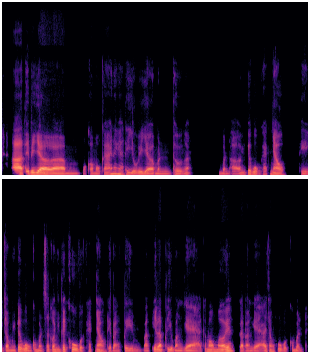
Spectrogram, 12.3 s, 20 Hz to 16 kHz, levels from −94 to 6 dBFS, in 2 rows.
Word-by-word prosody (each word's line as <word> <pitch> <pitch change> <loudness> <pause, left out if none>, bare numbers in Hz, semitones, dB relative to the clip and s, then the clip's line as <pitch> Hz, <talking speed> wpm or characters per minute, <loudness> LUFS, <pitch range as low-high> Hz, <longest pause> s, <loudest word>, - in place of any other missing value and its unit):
À 120 -2 +7
thì 130 - +2
bây 140 +1 +3
giờ, 120 -5 +9
ờ, 110 -1 +6 0.3
một 100 - -13
còn 110 -1 -5
một 105 -1 -5
cái 135 +6 -2
nữa 185 - 0
nha, 150 -5 -2
thí 145 0 -6
dụ 115 -5 -1
bây 120 +1 -1
giờ 105 -4 +3
mình 95 -2 -7
thường 105 -4 -5
á, - - -5 0.6
mình 110 -2 -8
ở 95 +5 -5
những 130 -1 -8
cái 155 0 -1
vùng 110 -7 -2
khác 135 +2 -11
nhau, 110 -4 0 0.3
thì 95 -4 -8
trong 115 0 -1
những 110 - -5
cái 145 - +1
vùng 110 -7 0
của - - -6
mình 115 - -5
sẽ 125 - -6
có 150 - -1
những 130 -3 -5
cái 150 0 -1
khu 140 -4 +2
vực 110 - -4
khác 145 0 -12
nhau 115 -5 -2
thì 95 - -6
bạn 95 0 -6
tìm, 95 -4 -5
bạn 100 0 -6
ý 140 - -1
là 140 - +4
thí 135 - -4
dụ 130 - 0
bạn 100 -1 -4
rà 95 -4 0
cái 120 - -10
món 135 +2 0
mới 130 +5 +4
á, 170 - +3
là 95 - -1
bạn 95 0 -6
rà 95 -1 -2
ở 100 - 0
trong 115 0 -5
khu 115 -1 -4
vực 100 - -7
của 115 - -10
mình, 105 -6 -5
115 Hz, 310 wpm, -26 LUFS, 100-130 Hz, 0.6 s, giờ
